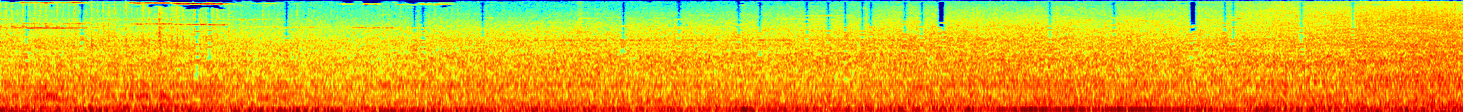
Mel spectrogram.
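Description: City street traffic: cars and a fire engine driving through an intersection, a steady low engine rumble with road noise.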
